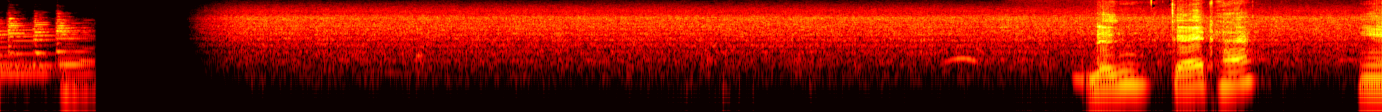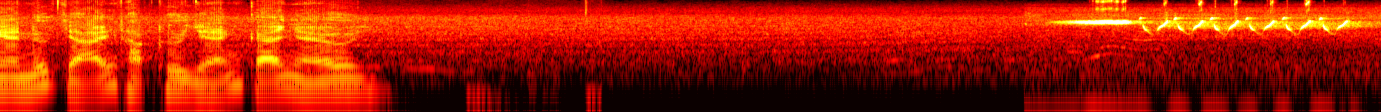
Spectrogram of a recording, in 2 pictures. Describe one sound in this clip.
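Water from a waterfall rushes and splashes steadily into a pool.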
